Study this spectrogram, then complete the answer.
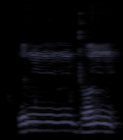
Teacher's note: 은돈이라든가 오리발, 콩밥, 기와집은 뒤에 첫소리가 된소리로 발음되지 않아요. 이런 경우에는 사이소리 현상이 일어나지 않은 것입니다.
